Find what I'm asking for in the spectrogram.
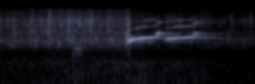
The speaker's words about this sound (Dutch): Dus ik heb het geluid van een wulp voor jullie.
